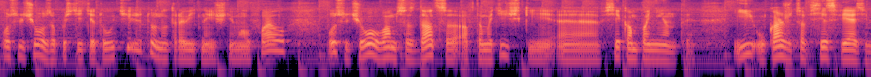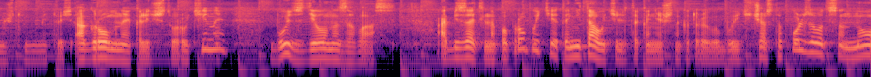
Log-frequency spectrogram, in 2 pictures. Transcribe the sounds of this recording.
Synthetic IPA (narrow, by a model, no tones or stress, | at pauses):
po̞sʲlʲɪt͡ɕɪvo̞zəpʊsʲtʲitʲɪɛt̪ʊːtʲilʲɪt̪ʊnət̪ɾɐ̰vʲitʲnə̰ḭʂnʲɪma̰lˠfaɪlˠpo̞sʲlʲɪt͡ɕɪvo̞vamsɐzd̪at̪sːə̰ʔɐ̰ft̪əmɐtʲit͡ɕɪ̥skʲɪ̰jɪ̰fsʲe̞kəmpɐnʲe̞nt̪ʰɨiʔʊkaʐɨt̪səfsʲe̞svʲæzʲɪmʲeʐd̪ʊnʲimʲɪt̪o̞̰ɪsʲɐ̰ɡɾo̞mnəjəkɐlʲḭt͡ɕɪ̥st̪və̰ɾʊ̰tʲinɨbudʲɪt̪zʲdʲelˠənəzɐva̰sɐ̰bʲɪzatʲɪlʲnəpɐpɾo̞bʊjtʲɪɛt̪ənʲɪt̪aʊtʲilʲɪt̪əkɐnʲʔḛʂnəkɐt̪o̞̰ɾɨ̰jvɨ̰budʲɪ̰tʲɪ̥t͡ɕast̪əpo̞lʲzəvət̪sːəno̞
